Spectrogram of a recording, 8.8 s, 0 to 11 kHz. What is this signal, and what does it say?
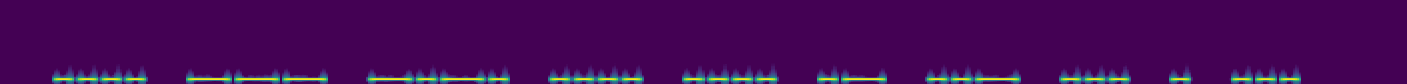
Morse code, heard as a keyed tone, about 16 wpm, spaced as for 14 wpm, 680 Hz. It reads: HOCHHAUSES
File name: Morsekurs / Witze / Witz 02 April 2024 70 F80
